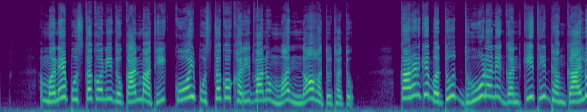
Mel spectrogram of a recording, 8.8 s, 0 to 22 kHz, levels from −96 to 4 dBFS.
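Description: A disc blemish destroying more data than error correction could rebuild on each rotation caused CD scratch ticks in this speech clip: four brief ticks, each about a millisecond or less, between 3.72 and 4.12 s.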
